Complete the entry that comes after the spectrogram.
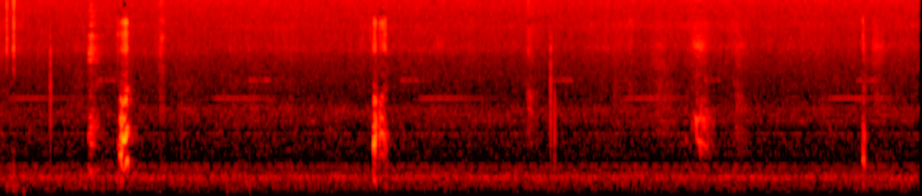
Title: the cutest baby hiccups ever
